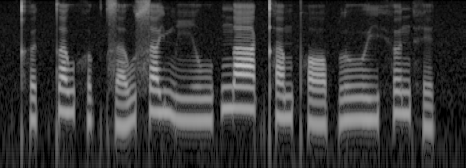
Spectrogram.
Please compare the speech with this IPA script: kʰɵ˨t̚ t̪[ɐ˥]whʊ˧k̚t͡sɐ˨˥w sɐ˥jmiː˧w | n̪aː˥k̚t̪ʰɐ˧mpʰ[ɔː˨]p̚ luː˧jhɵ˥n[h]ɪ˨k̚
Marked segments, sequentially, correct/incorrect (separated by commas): correct, correct, correct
